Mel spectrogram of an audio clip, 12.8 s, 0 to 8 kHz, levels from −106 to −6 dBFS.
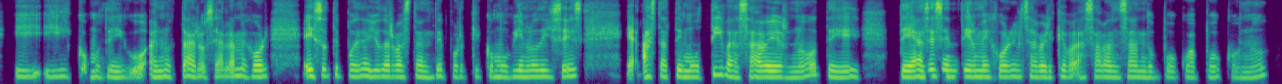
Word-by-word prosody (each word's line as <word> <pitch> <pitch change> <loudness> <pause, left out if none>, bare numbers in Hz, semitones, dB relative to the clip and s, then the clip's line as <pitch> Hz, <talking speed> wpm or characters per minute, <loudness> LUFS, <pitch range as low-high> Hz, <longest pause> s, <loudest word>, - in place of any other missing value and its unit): y 180 -1 -5
y 185 +1 -7
como 170 0 -6
te 180 - -5
digo, 170 +1 -3
anotar, 180 +1 0
o - - -3
sea, - - +2
a - - -5
lo - - 0
mejor 180 -1 0 0.3
eso 195 +1 +7
te 225 +1 -8
puede 190 +2 -3
ayudar 185 -1 0
bastante 180 0 0
porque, 180 +1 -10
como 175 0 -5
bien 180 -1 -1
lo 185 - -1
dices, 185 +2 +2 0.4
eh, - - +4
hasta 185 - +4
te 185 - -2
motiva 180 +4 -1
a 160 - -4
saber, 175 -1 +4
¿no? 165 +5 -3
Te 175 -2 -3 0.4
te 175 -1 +4
hace 195 +2 +3
sentir 185 -1 +4
mejor 180 0 -1
el 180 - -6
saber 175 -1 +1
que 185 - -4
vas 170 0 +2
avanzando 170 -1 +1
poco 165 -1 -10
a 165 - -4
poco, 165 0 -11
¿no? 165 +8 -9
180 Hz, 195 wpm, -24 LUFS, 170-185 Hz, 0.4 s, eso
